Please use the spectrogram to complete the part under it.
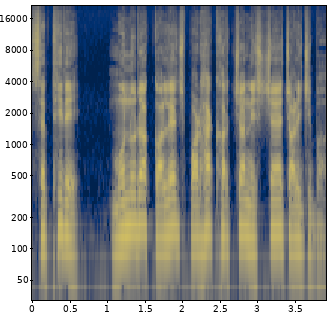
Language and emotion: Odia, neutral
